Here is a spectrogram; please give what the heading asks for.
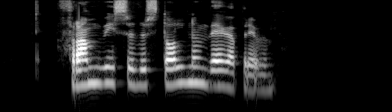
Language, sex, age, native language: Icelandic, female, 20-29, Icelandic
